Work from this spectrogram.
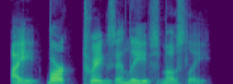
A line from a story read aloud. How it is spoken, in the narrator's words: grunted Prickly Porky ungraciously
